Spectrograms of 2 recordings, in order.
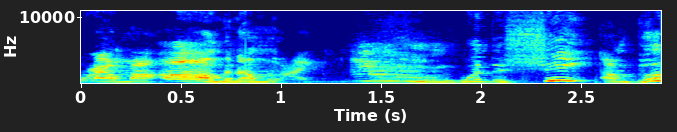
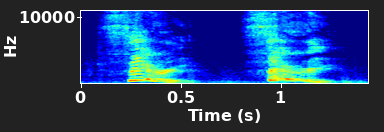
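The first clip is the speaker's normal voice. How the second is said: calling to Siri. Retold or imitated. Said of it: "I'm sitting there and I'm like".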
